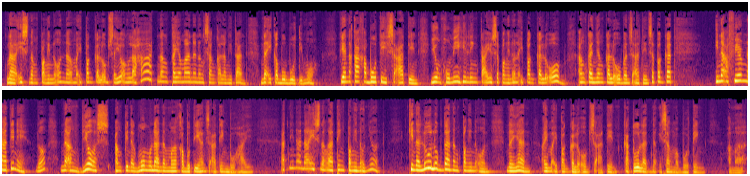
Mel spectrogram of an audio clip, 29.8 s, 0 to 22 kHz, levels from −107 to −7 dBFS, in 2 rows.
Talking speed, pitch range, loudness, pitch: 135 wpm, 145-215 Hz, -20 LUFS, 180 Hz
